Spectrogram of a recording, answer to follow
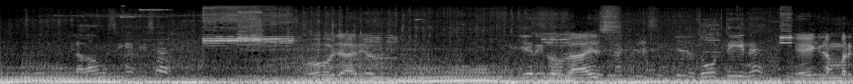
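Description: Auto-rickshaw engine running with a steady low rumble while it creeps along in slow traffic, a horn sounding briefly about two seconds in, with voices nearby.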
